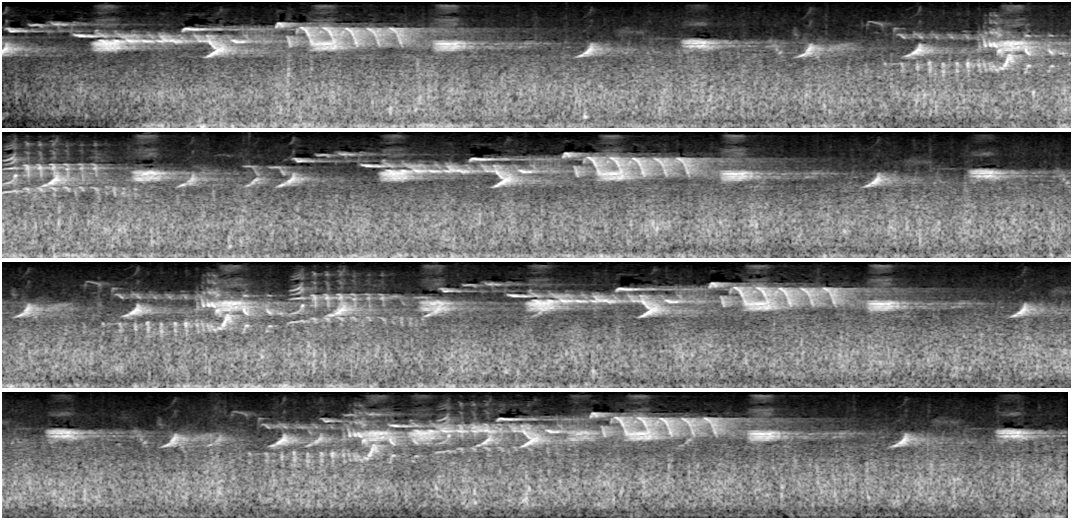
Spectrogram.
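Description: Songbirds singing: repeated short phrases of quick high chirps and fast trills, coming again every few seconds, over a steady hiss of outdoor background noise.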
